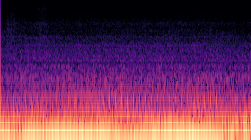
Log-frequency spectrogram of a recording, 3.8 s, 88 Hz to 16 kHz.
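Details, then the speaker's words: 1988 Lotus Esprit Turbo cold from start, on choke with throttle jack engaged: a deep, steady raised idle, smooth with no stumbles; revs expected to drop once warmer; normal cold fast idle. "Well, it's on I think the, whatever you call it, the throttle jack is engaged at the moment, but the revs will drop down when it's a bit warmer. But you can see that it's idling really smoothly."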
